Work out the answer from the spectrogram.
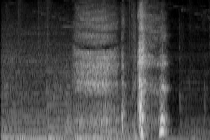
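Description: A quick breath in, then a sharp burst and a short second burst over background music; a sneeze.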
